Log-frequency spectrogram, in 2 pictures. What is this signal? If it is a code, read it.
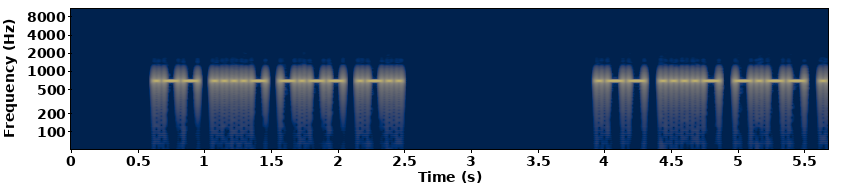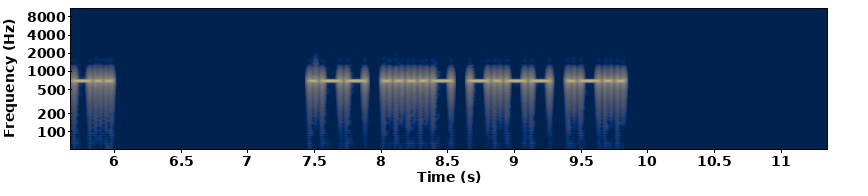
Morse code, heard as a keyed tone, about 29 wpm, 700 Hz. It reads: W4YL W4YL W4YL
